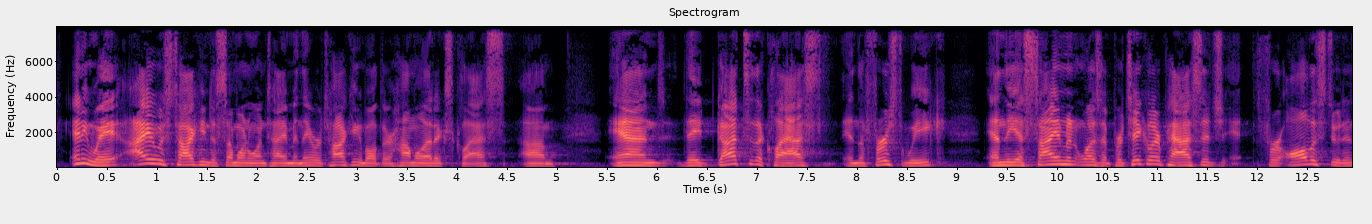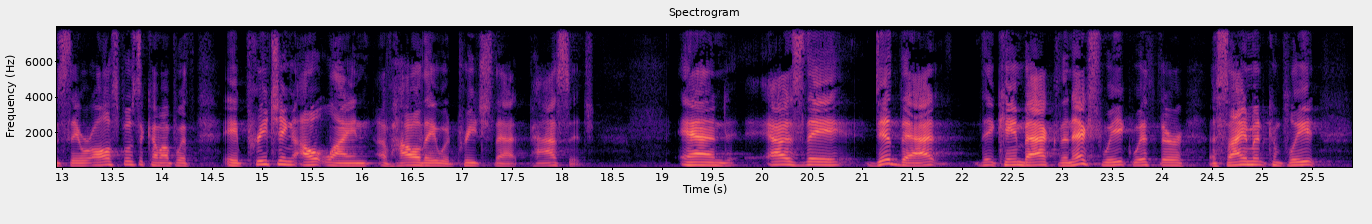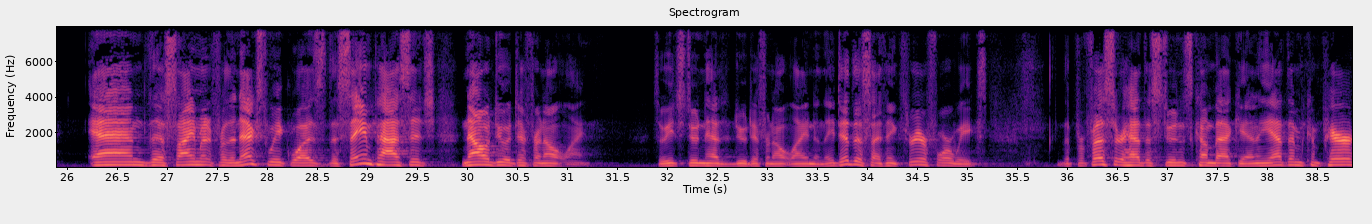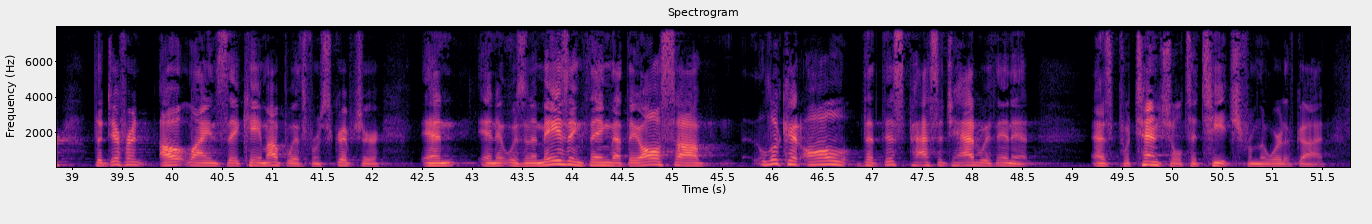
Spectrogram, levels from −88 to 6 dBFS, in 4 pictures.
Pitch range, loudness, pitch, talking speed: 130-170 Hz, -24 LUFS, 145 Hz, 180 wpm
